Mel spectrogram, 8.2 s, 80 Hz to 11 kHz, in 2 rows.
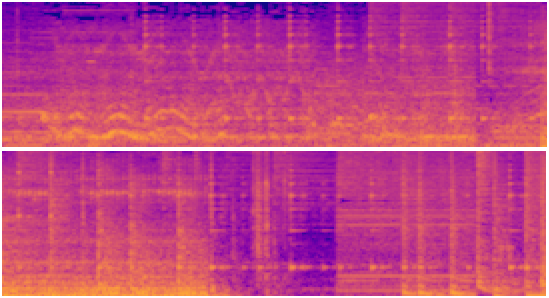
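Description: Machine sounds: a 3D printer's stepper motors whine in wavering, gliding pitches, then a louder, lower cutting noise from a CNC milling machine comes in about four seconds in and stops near six seconds.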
